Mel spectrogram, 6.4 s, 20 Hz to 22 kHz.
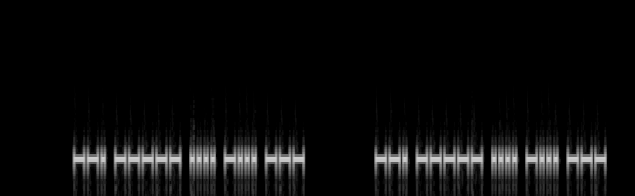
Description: Morse code, heard as a keyed tone, about 36 wpm, 700 Hz. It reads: G0HBO G0HBO
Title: DXCC-100 Call Signs - 5 Characters - Repeated 3x - 35wpm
